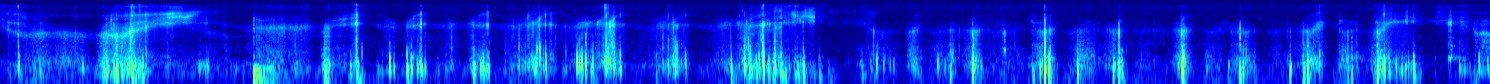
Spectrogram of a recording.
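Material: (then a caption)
Silicone. Fingers fold a pair of solid silicone ear models flat and rub them, making a steady run of soft, close-up rubbing and squishing strokes. Each short burst is muffled and weighted toward the low end, with brief crackly, crunch-like edges and quiet pauses between strokes.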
